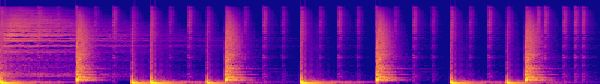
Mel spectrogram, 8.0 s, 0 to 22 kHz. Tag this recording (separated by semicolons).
drumloop; 120bpm; KORG; drums; korgGadget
